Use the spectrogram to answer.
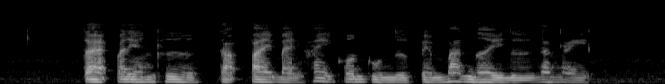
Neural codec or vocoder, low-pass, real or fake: codec, 16 kHz, 16 kbps, FreqCodec, larger model; 7.2 kHz; fake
